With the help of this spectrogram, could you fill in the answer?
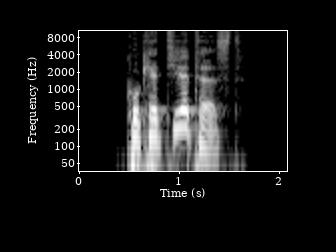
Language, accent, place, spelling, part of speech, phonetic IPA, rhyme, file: German, Germany, Berlin, kokettiertest, verb, [kokɛˈtiːɐ̯təst], -iːɐ̯təst, De-kokettiertest.ogg
- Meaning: inflection of kokettieren: 1. second-person singular preterite 2. second-person singular subjunctive II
